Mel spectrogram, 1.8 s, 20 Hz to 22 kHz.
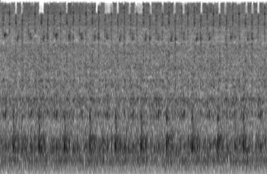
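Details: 2002 Honda CR-V on 10W40 oil at idle: sharp light metallic ticking, roughly eight per second, steady over idle; valvetrain-type tick, cause unknown.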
